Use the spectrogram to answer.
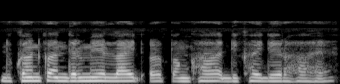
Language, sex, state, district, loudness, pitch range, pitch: Hindi, male, Arunachal Pradesh, Lower Dibang Valley, -17 LUFS, 150-160 Hz, 160 Hz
